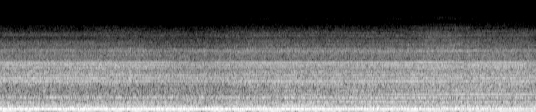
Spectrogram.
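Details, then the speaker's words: York furnace after pressure switch repair, fired up from the thermostat. Steady low hum and even burner roar with no banging, rattling or cycling. Lit and running normally. "Noisy bugger. It's like the same furnace I got in my house, which is getting ready to get changed to a Carrier Infinity. And we're lit."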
